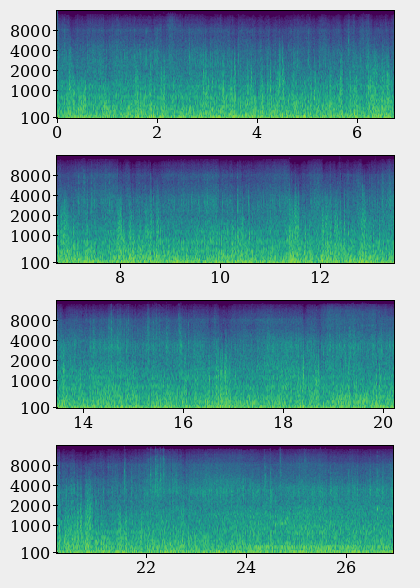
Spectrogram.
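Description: Wind rushes loudly and steadily past close by.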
